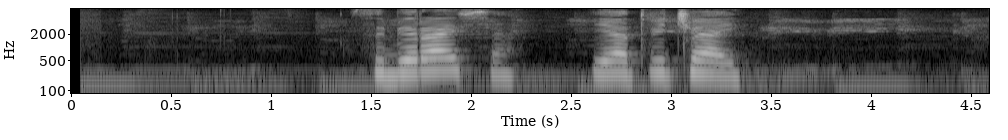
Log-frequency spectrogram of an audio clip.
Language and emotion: Russian, angry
